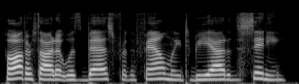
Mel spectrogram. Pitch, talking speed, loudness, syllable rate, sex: 225 Hz, 280 wpm, -19 LUFS, 6.3 syllables/s, female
